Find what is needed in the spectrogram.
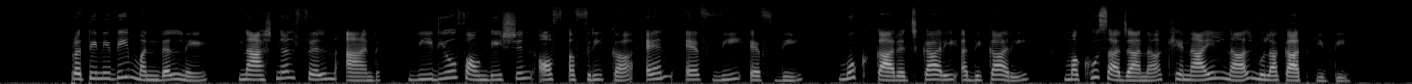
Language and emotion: Punjabi, neutral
